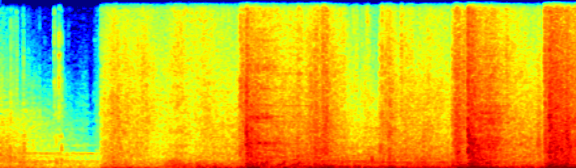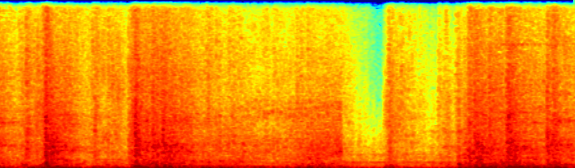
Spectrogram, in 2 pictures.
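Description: Magic blasts and explosions crackle and boom rapidly.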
